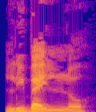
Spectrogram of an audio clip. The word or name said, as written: libello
